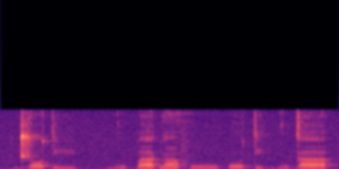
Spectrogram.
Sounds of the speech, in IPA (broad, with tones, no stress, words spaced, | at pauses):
d͡ʒɔ˧ti˦ | bu˨ ba˨˦ɡã˦fu˧ | o˨ ti˧ɡ͡bu˨ɡa˧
